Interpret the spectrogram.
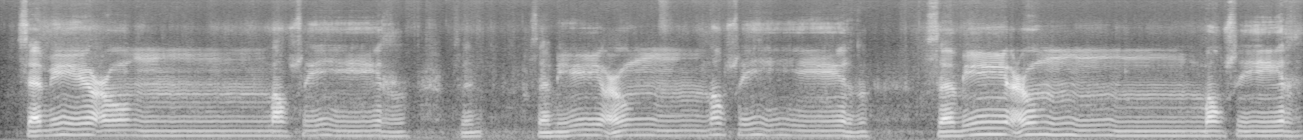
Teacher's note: Sami'um ya, ketika mengucapkan nah itu memakai gunnah, itu masukkan suara itu ke pangkal hidung · Yang namanya iklab yaitu menukarkan ya, menukarkan tanwin ke suara mim serta memakai gunnah. Sami'un, walaupun ditulisnya sami'un, tanwinnya kelihatan tanwin, tapi seolah-olah tidak kelihatan, yang kelihatan mimnya saja.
